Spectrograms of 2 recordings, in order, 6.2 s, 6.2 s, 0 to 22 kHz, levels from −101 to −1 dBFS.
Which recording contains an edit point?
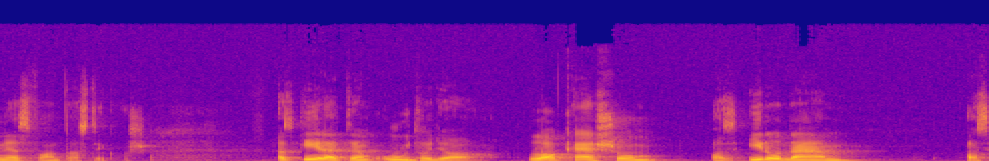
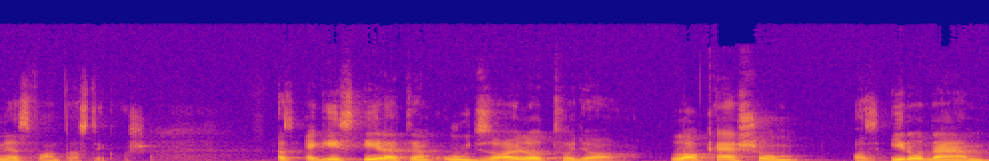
first; 2 cuts; at 1.9 s, 2.6 s

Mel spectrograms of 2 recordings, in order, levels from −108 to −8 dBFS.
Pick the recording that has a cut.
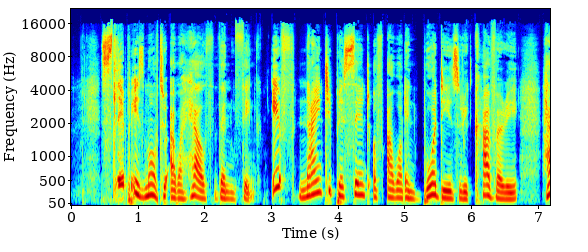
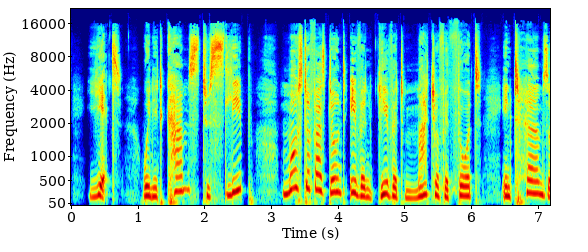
first; 4 cuts; at 1.3 s, 2.5 s, 2.9 s, 5.0 s

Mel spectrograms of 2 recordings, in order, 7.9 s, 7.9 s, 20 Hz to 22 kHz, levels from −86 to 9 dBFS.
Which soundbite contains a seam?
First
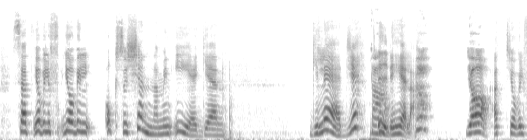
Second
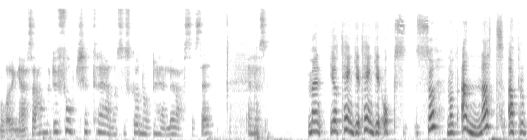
second; 2 cuts; at 4.3 s, 5.4 s

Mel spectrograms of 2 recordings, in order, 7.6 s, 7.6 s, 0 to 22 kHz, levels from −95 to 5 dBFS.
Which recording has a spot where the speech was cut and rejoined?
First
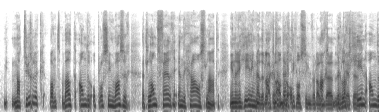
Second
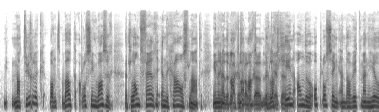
second; 3 cuts; at 1.6 s, 4.4 s, 4.9 s

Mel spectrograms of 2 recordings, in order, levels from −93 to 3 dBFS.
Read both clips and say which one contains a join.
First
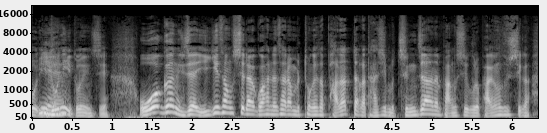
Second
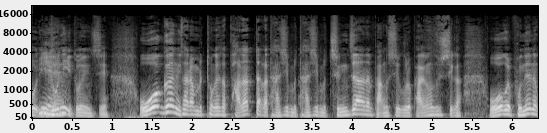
second; 2 cuts; at 1.9 s, 3.3 s

